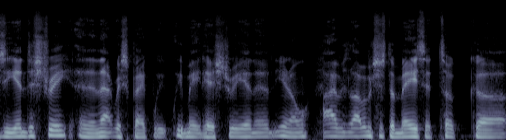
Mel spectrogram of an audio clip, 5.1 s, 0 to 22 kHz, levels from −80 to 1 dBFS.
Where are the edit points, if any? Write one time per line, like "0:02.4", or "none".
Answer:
0:03.2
